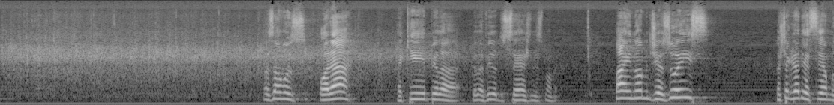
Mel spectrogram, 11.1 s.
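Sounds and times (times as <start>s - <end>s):
crowd clapping: 0.0s - 6.0s
speech: 3.5s - 7.5s, 8.2s - 9.5s, 10.4s - 11.1s.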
